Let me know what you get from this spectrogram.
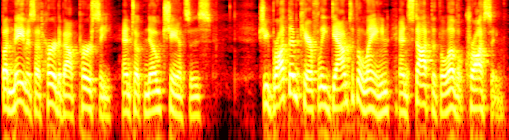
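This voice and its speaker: Bright, lively male storybook narrator. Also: mid-range voice, normal speed. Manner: lively, expressive. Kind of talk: storybook reading.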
